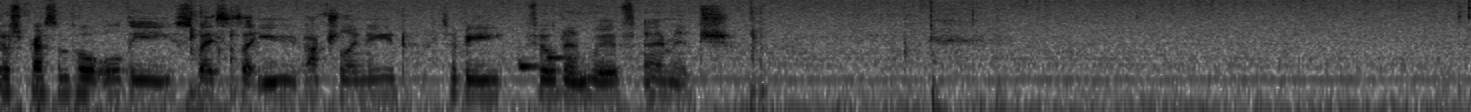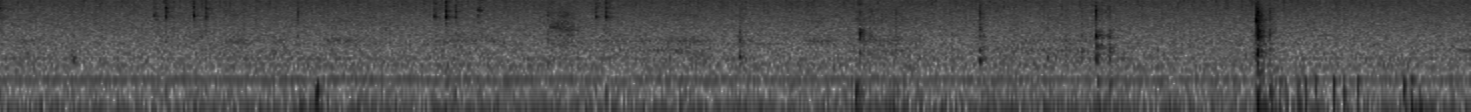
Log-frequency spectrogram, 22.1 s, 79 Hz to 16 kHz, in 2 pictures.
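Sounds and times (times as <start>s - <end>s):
faint steady hum: 0.0s - 22.0s
computer mouse clicks: 10.9s - 13.5s, 14.2s - 15.7s.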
